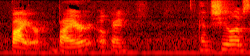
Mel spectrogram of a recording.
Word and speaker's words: Beyer: how do you say your last name berer berer okay and she lives 30 minutes from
